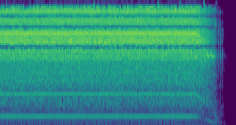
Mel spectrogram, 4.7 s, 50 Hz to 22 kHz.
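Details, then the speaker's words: Craftsman CMCF940 heavy impact wrench (built 2023 week 14) after repair: collision-displaced bushing hammered back concentric, old T-shaft refitted, grease added; steady high whir at high speed then clean spin-down, gearbox ~23°C versus 80°C+ before; normal running. "我刚才高速运行了大概几十秒钟吧，这在之前已经温升的到80多度了，就是前面测试的，现在还是23度左右。那它就正常了。"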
